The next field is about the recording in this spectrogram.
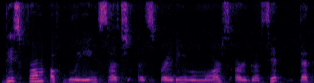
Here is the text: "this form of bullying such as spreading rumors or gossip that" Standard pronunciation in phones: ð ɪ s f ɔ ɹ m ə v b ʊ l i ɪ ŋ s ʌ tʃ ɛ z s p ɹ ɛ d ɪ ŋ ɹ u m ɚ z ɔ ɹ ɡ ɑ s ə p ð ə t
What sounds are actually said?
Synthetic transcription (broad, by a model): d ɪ s f ɔ ɹ m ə f b l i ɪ ŋ s ʌ tʃ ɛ s p ɹ ɛ d ɪ ŋ ɹ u m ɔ s ɔ ɹ ɡ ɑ s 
